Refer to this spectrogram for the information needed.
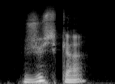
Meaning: apocopic form of jusque
- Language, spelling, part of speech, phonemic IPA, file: French, jusqu', adverb, /ʒysk‿/, Fr-jusqu'.ogg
